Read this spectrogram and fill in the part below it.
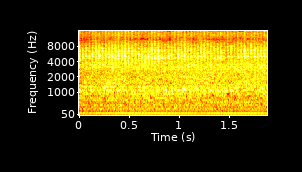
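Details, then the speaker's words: Volvo 480 at startup after fitting another new centre exhaust section: steady idle with a loud hissy, puffing edge of gas escaping at exhaust joints; exhaust leak, apparently from the rear, not confirmed. "let's see if it starts okay it's started I can hear quite a big exhaust leak coming from the"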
